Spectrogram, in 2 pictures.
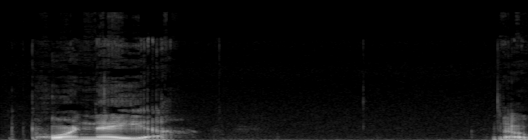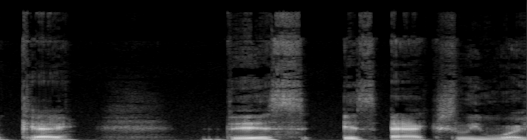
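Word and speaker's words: πορνεία: you say fornication in Greek you say is pronounced pornea okay this is actually where you get the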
